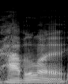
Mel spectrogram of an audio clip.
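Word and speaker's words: Hable: It's either Habel or Habel. It's spelled like table with a H, so I'm going to assume it's John Habel.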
